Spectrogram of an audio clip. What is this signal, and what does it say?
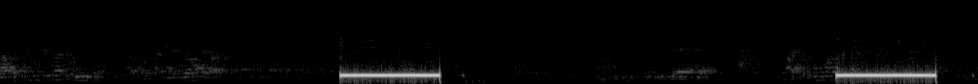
Ringback tone (Europe, 425 Hz), with speech.
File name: out- -2003- - - .3751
